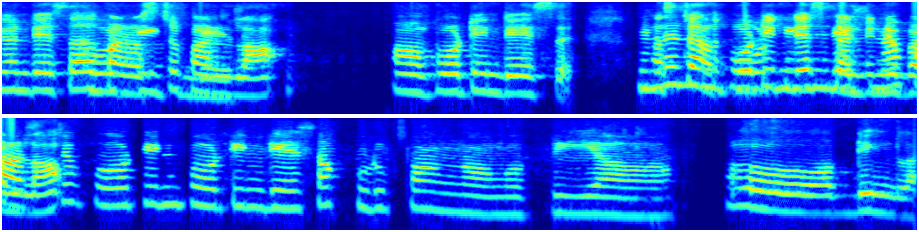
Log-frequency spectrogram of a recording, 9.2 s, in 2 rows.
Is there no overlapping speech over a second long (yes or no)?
no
